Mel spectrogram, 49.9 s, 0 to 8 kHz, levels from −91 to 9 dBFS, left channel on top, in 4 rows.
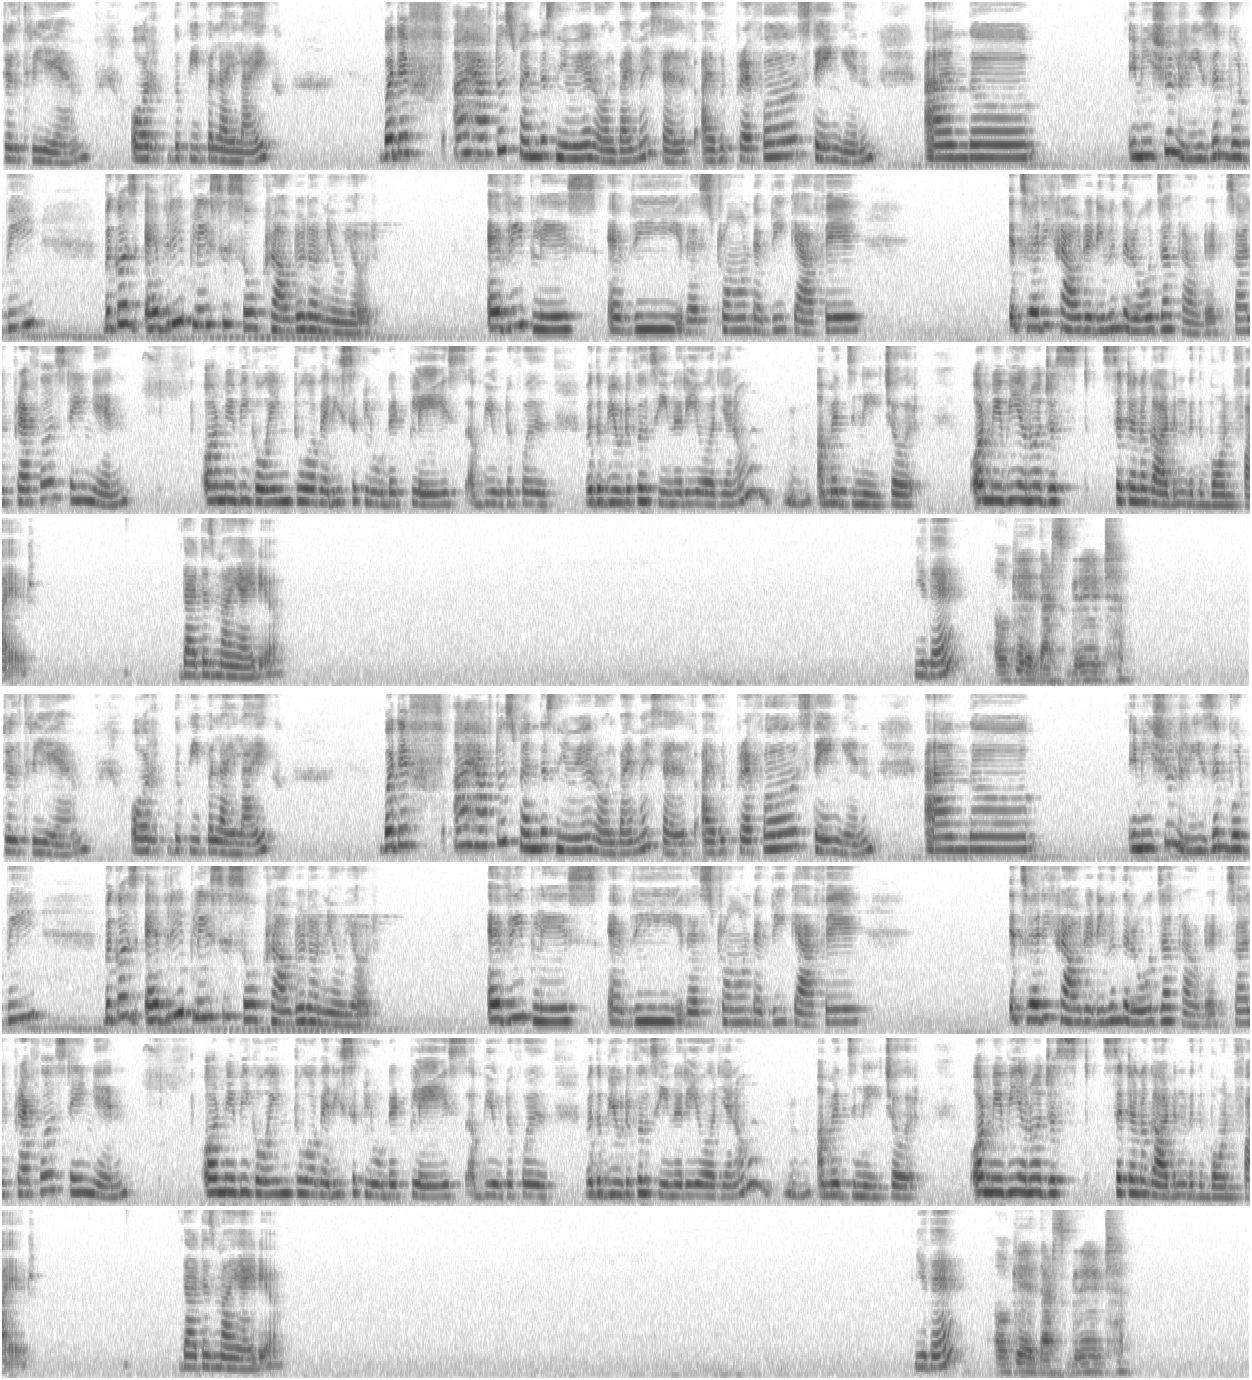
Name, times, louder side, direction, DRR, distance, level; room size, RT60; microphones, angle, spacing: voice 1, 0.0-2.7 3.8-10.3 11.3-12.8 13.2-16.2 17.3-21.1 22.5-26.2 27.0-34.1 34.6-35.7 36.1-37.7 39.2-40.2 46.6-47.0, left 1 dB, 35° left, 1.7 m, -28 dB
voice 2, 47.4-48.6, right 1 dB, 85° left, 3.8 m, -33 dB
12.0 x 5.3 x 7.8 m
head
